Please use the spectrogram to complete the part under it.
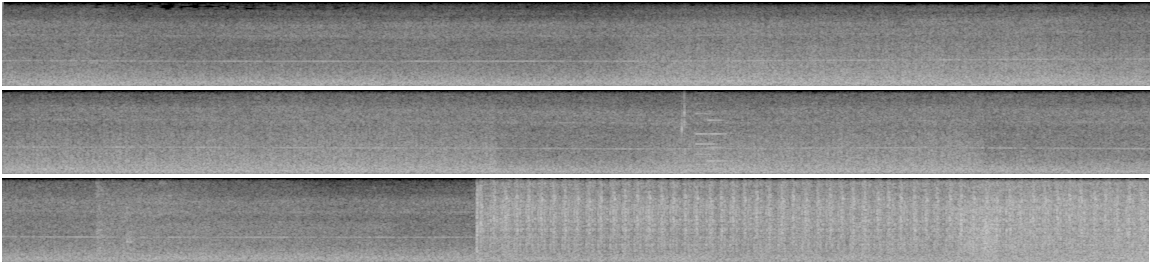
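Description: A jet engine roars steadily.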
